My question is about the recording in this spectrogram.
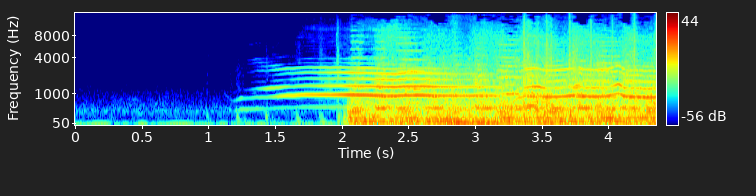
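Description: A cartoon character's long, high scream, held with small wobbles, rises out of near silence about a second in. About two seconds in, loud music comes in under it.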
